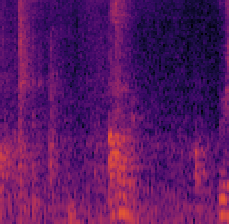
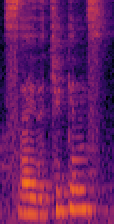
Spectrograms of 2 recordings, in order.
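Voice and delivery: usual speaking voice

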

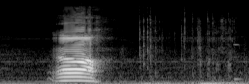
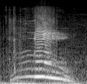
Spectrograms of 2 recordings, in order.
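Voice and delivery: frustrated shout; 12 semitones higher, 7 dB louder than usual. Real, not acted. Free kick about to be missed.

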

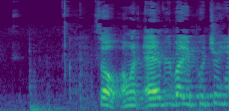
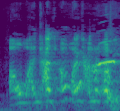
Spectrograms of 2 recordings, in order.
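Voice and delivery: laughing alarm; 8 semitones higher, 6 dB louder than usual. Real, not acted. Puppet eating fingers.

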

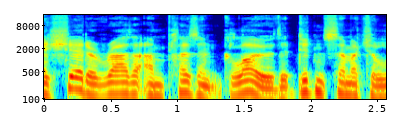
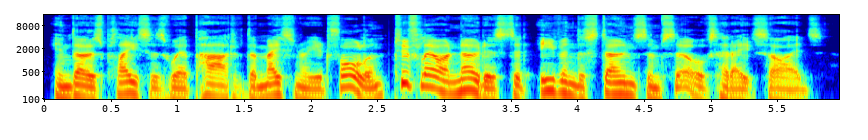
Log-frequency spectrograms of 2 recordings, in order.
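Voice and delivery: ordinary delivery, nothing marked

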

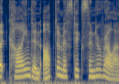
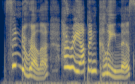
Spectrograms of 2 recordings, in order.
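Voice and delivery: high, loud, impatient order; bossy stepsister; 6 semitones higher, 4 dB louder than usual. Acted. Stepsister rushing Cinderella to clean, high and impatient. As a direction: hurry the maid along.

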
